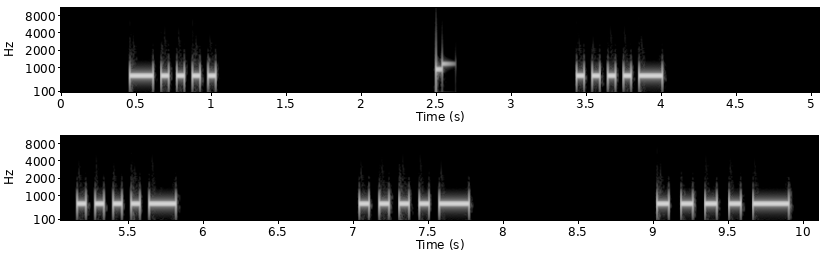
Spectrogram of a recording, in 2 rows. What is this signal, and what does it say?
Morse code, heard as a keyed tone, about 20 wpm, spaced as for 6 wpm, 700 Hz. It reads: 6 4444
